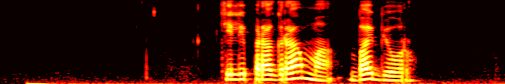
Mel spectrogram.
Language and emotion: Russian, neutral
